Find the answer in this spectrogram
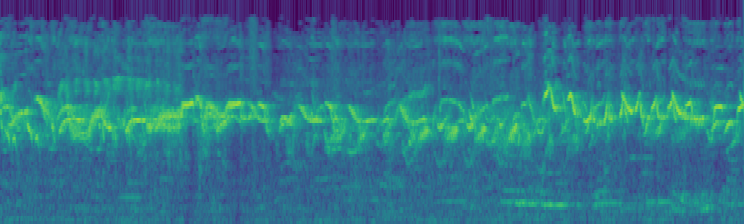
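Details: Hwamei duet with dancing: a dense, varied warble of fast whistled and slurred notes running continuously, with a few lower tonal notes underneath later on.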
